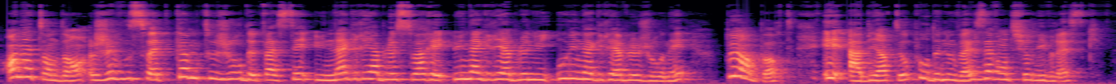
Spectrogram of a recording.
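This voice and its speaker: A woman's voice: high-pitched, fast, hardly any pauses. A woman in her thirties chatting casually about books on her vlog, with frequent hesitations and self-deprecating laughs. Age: 30s. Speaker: book vlogger. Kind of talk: casual book review chat.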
